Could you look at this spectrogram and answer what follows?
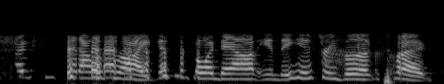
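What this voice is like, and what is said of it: Southern American accent. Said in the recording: “I may talk like a southerner”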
